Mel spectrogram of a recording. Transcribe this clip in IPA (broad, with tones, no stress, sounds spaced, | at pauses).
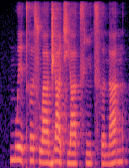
m w e˥˧ t̪ʰ ə˦ s w a˧ ɡ j a˥˧ t͡ɕ j a˧ t͡sʰ ĩ˧ t͡sʰ ə˧ n a˦ n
